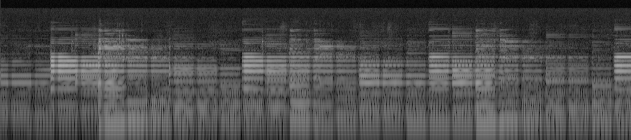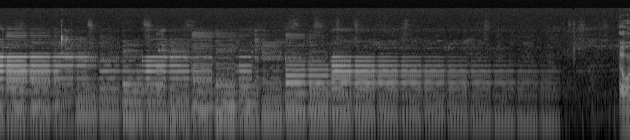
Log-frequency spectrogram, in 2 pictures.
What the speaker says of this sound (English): Let me give you just a small taste of the tremolo, which is also amazing sounding.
